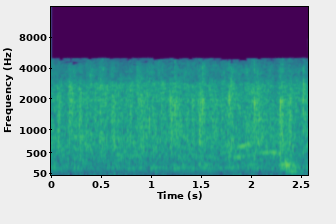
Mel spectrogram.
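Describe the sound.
Applause from an audience at a recovery group meeting welcoming a speaker, dense and continuous clapping at an even level with no pause.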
